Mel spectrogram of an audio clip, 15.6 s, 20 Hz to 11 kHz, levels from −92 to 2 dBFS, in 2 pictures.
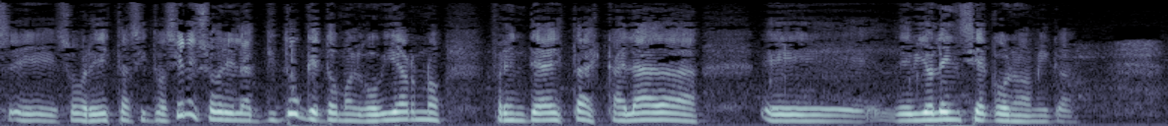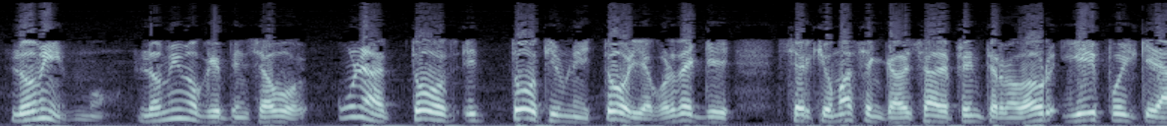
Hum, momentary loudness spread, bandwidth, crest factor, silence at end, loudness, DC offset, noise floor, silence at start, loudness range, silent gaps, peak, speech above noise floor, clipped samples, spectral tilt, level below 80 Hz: none; 13 LU; 10.5 kHz; 14 dB; 0 s; -20 LUFS; under 0.1%; -48 dBFS; 0 s; 7 LU; none; -6 dBFS; 27 dB; under 0.1%; -5.5 dB/octave; -54 dBFS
